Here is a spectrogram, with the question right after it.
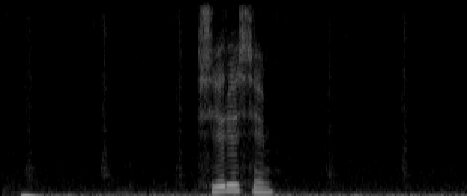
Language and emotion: Russian, neutral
